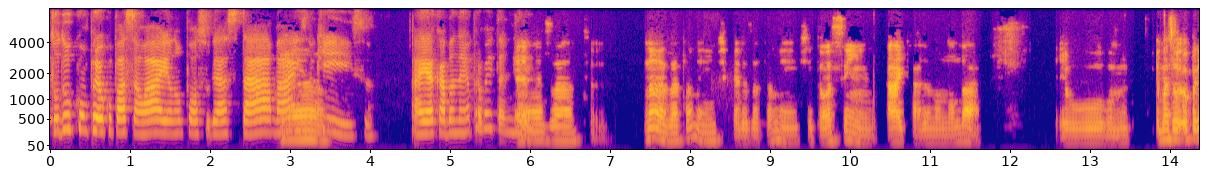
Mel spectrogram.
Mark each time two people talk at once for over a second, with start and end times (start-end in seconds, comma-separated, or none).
none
